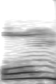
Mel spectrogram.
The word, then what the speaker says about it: ओम: हां okay but breakup अगर आपको सही उच्चारण करना है ओम का तो अगर आपको बहुत बेनिफिट्स लेनी है ओम की तो अलग-अलग जगह से अ आ उ म करके ऐसे से बोलना है।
